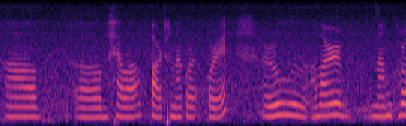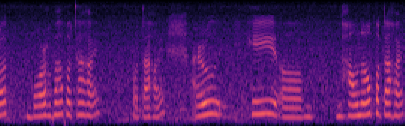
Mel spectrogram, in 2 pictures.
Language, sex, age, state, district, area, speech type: Assamese, female, 18-30, Assam, Jorhat, urban, spontaneous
